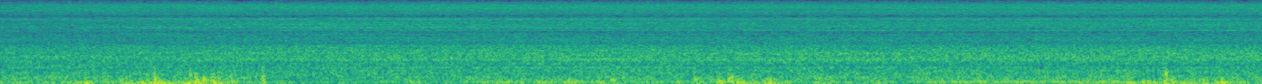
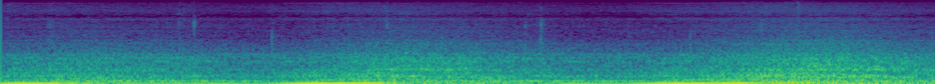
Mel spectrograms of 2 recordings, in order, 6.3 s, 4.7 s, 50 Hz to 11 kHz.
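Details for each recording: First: 1997 BMW 328i E36, old MAF sensor plugged in while idling: uneven lumpy rumble with stumbles, zero change versus unplugged, idles better without it; failed MAF sensor, rough idle. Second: 1997 BMW 328i E36, new MAF sensor fitted, live data showing it responding: deep steady rumble swells cleanly with two throttle blips and settles back; normal revving.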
